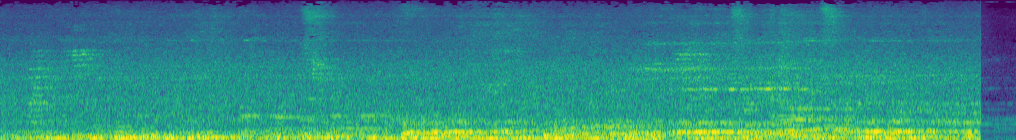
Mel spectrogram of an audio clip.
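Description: Street traffic heard from several floors up: a steady low rumble of vehicle engines, with an engine note rising about four seconds in. It cuts off suddenly near the end.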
